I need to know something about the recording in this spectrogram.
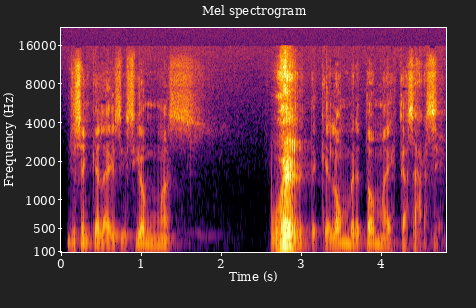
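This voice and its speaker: A man preaching a sermon, swinging from quiet murmurs to shouts and calling on the congregation to answer him. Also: on the low side, slow pace, gravelly. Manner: calls on the congregation to respond.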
